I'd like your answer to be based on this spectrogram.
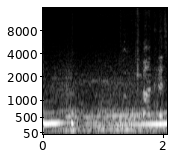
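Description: A Porsche GT2 RS accelerating on a race track at EXR Las Vegas: a steady, strained engine drone rising in pitch with a short dip at a gear change, with a voice talking over it.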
